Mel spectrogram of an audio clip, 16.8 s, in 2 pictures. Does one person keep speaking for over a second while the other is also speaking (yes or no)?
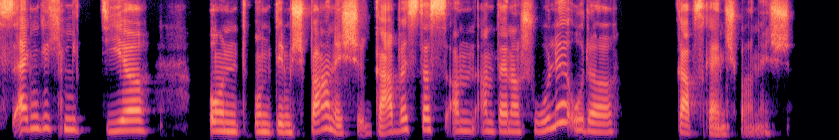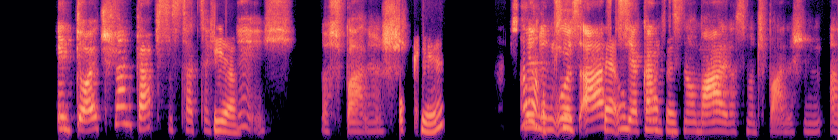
yes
